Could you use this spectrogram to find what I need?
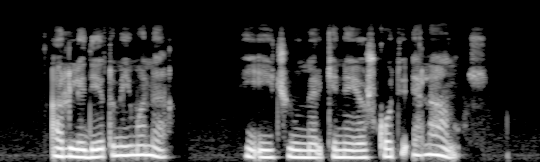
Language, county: Lithuanian, Panevėžys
